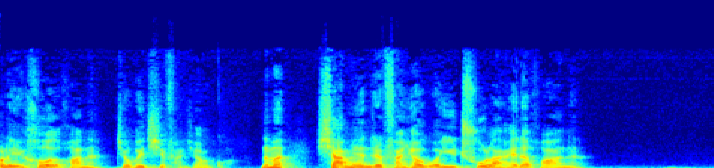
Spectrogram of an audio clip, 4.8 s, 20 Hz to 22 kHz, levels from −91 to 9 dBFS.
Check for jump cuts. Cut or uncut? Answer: cut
